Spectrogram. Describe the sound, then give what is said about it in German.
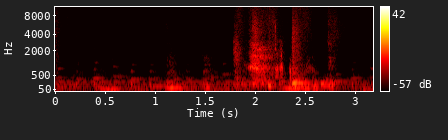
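A dog gives two short, sharp barks, preceded by a stretch of quieter low whining and shuffling noises; the dog is upset by a staircase. “Sorry, der Hund ist extrem Sicher verstört davon, dass eine Treppe existiert.”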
